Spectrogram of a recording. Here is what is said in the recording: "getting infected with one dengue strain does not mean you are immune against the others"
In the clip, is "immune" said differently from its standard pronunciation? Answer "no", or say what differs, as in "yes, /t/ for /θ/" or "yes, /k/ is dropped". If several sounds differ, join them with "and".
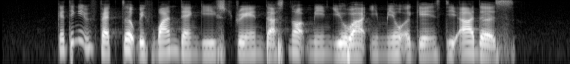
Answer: yes, /l/ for /n/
